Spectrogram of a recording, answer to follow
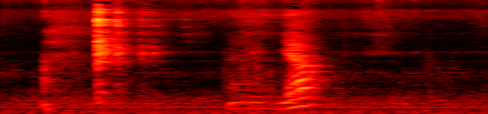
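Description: A china plate clinking once, sharply, against a frying pan as chopped onion is swept off it into the pan, with a faint tap just before.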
